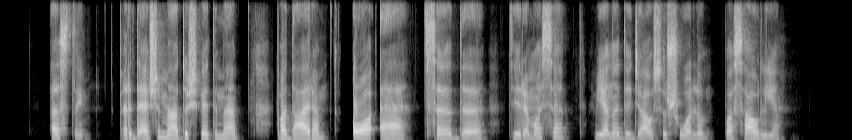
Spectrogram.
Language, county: Lithuanian, Šiauliai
